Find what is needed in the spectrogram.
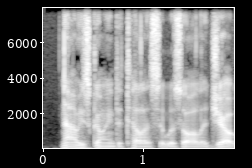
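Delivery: ordinary delivery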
